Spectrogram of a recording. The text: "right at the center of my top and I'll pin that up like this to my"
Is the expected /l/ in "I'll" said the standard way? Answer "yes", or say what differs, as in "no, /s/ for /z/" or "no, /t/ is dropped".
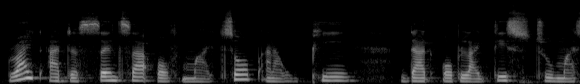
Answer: no, /w/ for /l/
